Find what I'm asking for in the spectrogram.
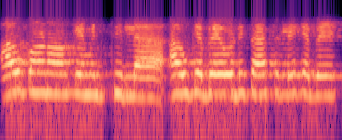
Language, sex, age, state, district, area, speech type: Odia, female, 18-30, Odisha, Nayagarh, rural, conversation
